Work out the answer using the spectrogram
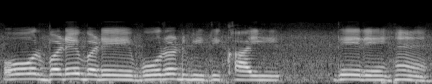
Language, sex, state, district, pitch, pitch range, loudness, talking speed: Hindi, female, Haryana, Charkhi Dadri, 220 Hz, 205-235 Hz, -12 LUFS, 125 wpm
